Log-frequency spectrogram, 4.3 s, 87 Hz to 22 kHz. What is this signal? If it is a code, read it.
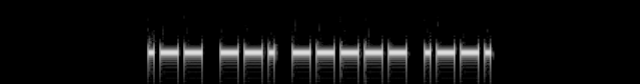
Morse code, heard as a keyed tone, about 30 wpm, 700 Hz. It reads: WG0P
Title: USA Call Signs - 4 Characters - Repeated 3x - 30wpm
